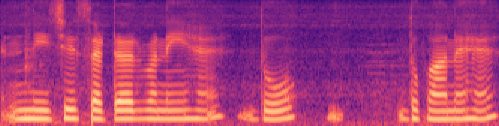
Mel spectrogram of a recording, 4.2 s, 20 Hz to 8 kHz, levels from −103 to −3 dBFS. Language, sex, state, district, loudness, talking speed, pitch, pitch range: Hindi, female, Bihar, Saran, -17 LUFS, 115 wpm, 205 Hz, 200-215 Hz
